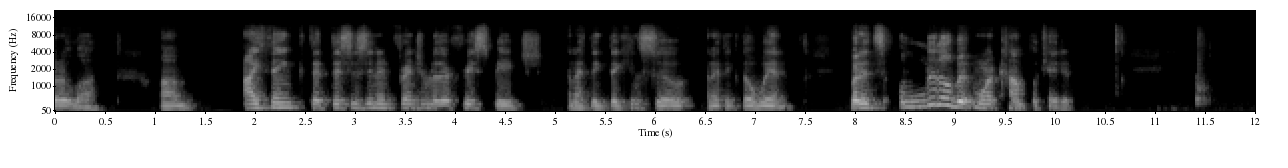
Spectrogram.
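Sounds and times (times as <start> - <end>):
man speaking: 0.0 - 10.3.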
